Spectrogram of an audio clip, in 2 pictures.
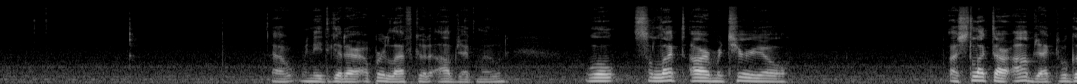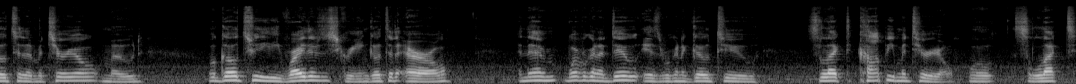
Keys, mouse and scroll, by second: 0.3 click, 0.5 click, 1.3 middle click, 3.9 click, 4.0 click, 4.6 click, 4.8 click, 6.5 click, 6.6 click, 11.2 click, 11.3 click, 14.6 click, 14.8 click, 19.4 click, 19.6 click, 20.9 click, 21.0 click.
